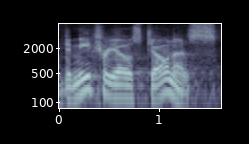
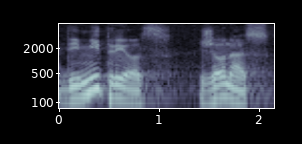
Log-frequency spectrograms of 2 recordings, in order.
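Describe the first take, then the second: First: The name is said with English pronunciation. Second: The name is said with Greek pronunciation. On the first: He is singing for English speakers. "Si je chante pour des anglophones" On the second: He is singing for Greeks. "si je chante pour les Grecs"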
